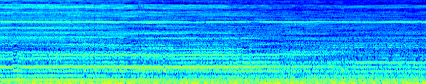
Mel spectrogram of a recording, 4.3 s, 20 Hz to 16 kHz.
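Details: 1999 Oldsmobile Aurora with random flashing dash lights and a correlating steady electrical buzz with several fixed high tones humming evenly from under the dashboard.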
